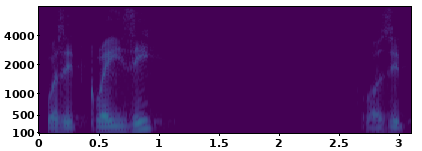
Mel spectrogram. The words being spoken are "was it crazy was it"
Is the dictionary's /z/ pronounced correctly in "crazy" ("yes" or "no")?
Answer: yes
